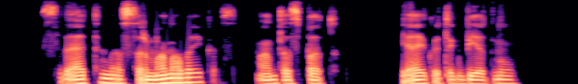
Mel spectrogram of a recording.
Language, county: Lithuanian, Alytus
